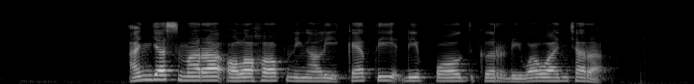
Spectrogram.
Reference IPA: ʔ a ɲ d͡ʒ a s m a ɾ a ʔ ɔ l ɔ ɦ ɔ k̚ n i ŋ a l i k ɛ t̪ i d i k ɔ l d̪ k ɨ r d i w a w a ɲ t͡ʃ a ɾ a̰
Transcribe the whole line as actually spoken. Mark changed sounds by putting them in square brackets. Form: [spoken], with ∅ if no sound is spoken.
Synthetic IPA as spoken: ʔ a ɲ d͡ʒ a s m a ɾ a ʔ ɔ l ɔ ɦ ɔ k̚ n i ŋ a l i k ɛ t̪ i d i [p] ɔ l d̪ k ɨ r d i w a w a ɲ t͡ʃ a ɾ a̰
